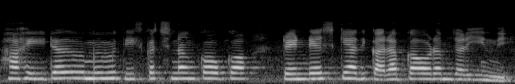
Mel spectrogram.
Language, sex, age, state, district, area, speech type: Telugu, female, 18-30, Andhra Pradesh, Srikakulam, urban, spontaneous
